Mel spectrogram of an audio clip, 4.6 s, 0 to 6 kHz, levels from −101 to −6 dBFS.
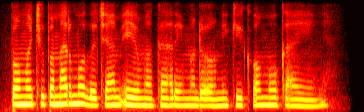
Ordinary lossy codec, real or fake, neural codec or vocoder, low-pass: Opus, 32 kbps; fake; codec, 16 kHz, about 1 kbps, DyCAST, with the encoder's durations; 5.4 kHz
